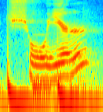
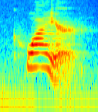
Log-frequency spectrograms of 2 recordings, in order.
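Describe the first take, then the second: First: It begins with a ch sound, read as spelled. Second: It begins with a k sound, like quire. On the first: The speaker calls it wrong. "If I were to read it phonetically" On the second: The speaker calls it right. "the C H stands for a K sound"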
